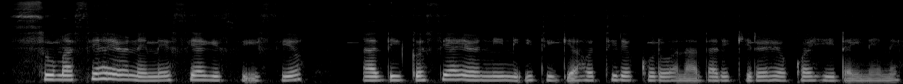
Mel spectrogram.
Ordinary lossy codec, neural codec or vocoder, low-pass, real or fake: none; vocoder, 44.1 kHz, 128 mel bands every 512 samples, BigVGAN v2; none; fake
